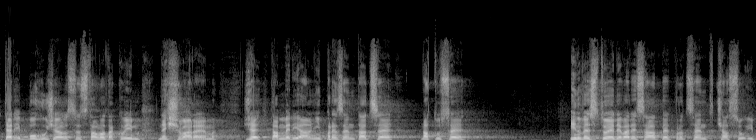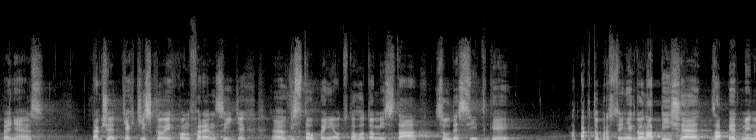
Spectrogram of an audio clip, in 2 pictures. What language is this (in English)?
Czech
